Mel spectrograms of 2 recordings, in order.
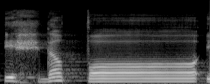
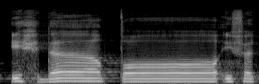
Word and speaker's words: إحدى الطائفتين: لاحظ كيف سقط حرف الألف من اللفظ في كلمة إحدى، إحدى الطائفتين، سقط من اللفظ لأنه حرف ساكن واللام التي بعده ساكنة، اجتمع ساكنان فسقط الأول من اللفظ، فقل إحدى الطائفتين ولا تقل إحدى الطائفتين، فهو خطأ.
